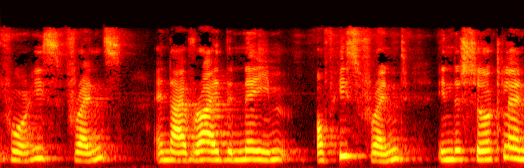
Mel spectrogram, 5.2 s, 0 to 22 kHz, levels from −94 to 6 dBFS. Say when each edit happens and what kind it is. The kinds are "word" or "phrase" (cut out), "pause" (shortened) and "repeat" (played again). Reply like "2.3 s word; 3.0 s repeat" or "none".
none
